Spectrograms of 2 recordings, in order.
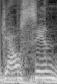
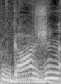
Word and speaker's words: Gaussian: And yes, it's pronounced Gaussian, not Gaugen.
